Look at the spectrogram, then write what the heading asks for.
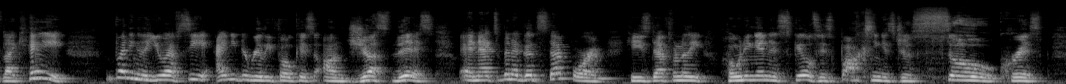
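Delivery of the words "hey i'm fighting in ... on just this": ordinary talk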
